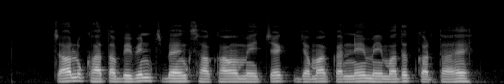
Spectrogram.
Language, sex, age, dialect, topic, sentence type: Hindi, male, 18-24, Garhwali, banking, statement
